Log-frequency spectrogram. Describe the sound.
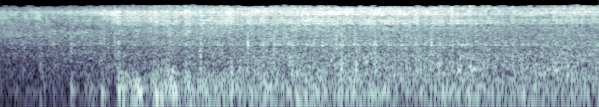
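A person imitates a snake's hiss with one long, steady, breathy hiss that starts after a brief pause and holds for about two and a half seconds, fairly loud.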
